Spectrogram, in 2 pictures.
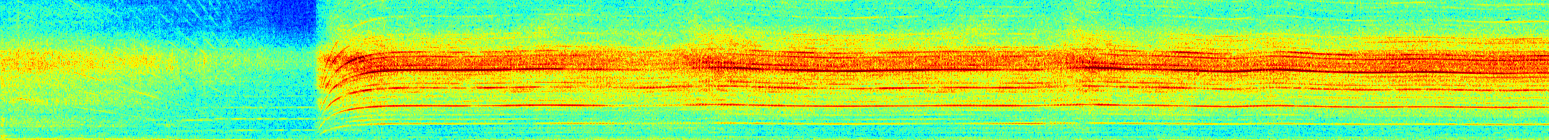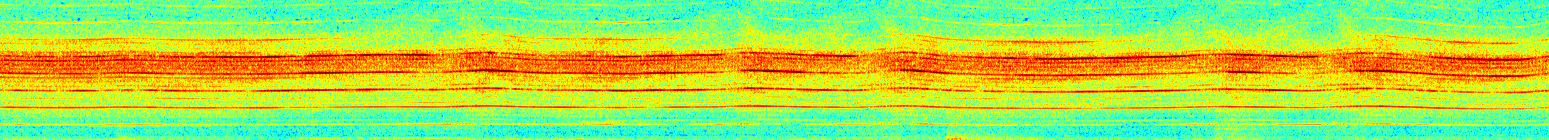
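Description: Electric rotary polisher with a small round pad switching on about three seconds in: a quick rising whine that settles into a steady high motor whine, wavering slightly in pitch as the pad is worked over the windshield glass to polish out wiper scratches.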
